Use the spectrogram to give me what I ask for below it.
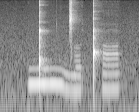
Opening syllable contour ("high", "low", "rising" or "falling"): high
